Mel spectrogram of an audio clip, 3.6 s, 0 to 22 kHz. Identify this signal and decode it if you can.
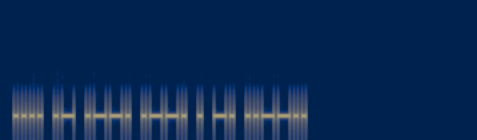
Morse code, heard as a keyed tone, about 40 wpm, 700 Hz. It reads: HAPPEN?
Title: Sentences from Top 400 Words 40wpm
